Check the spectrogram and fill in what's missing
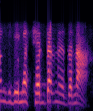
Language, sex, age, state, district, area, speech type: Manipuri, female, 60+, Manipur, Senapati, rural, conversation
